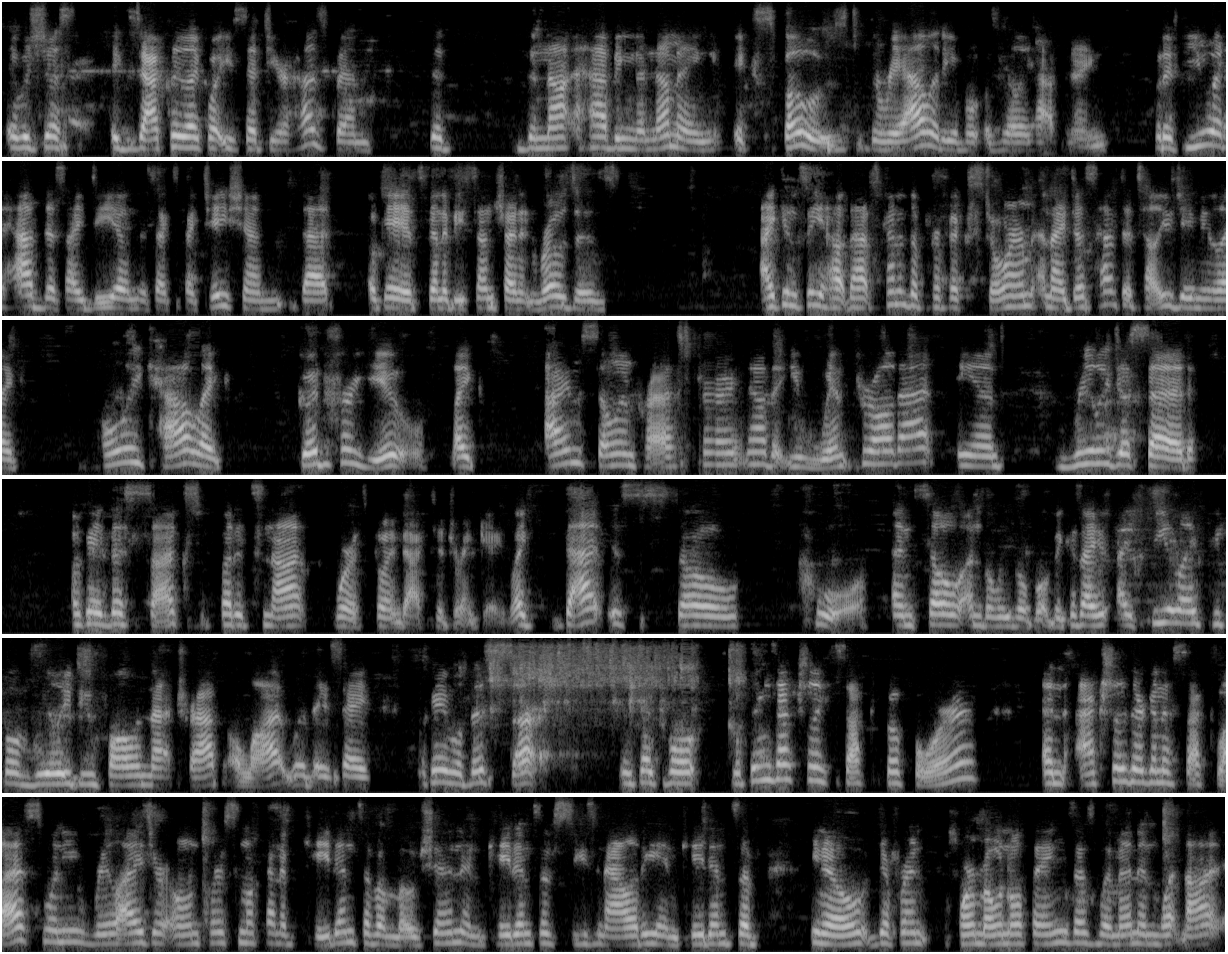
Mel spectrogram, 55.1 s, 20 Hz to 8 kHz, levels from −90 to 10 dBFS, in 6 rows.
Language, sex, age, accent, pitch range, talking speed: English, female, 30-49, American, 180-220 Hz, 180 wpm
